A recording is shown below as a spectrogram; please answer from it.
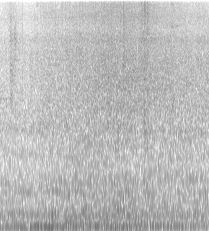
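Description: A road vehicle's engine running steadily: a low, continuous rumble with traffic-like noise over it.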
